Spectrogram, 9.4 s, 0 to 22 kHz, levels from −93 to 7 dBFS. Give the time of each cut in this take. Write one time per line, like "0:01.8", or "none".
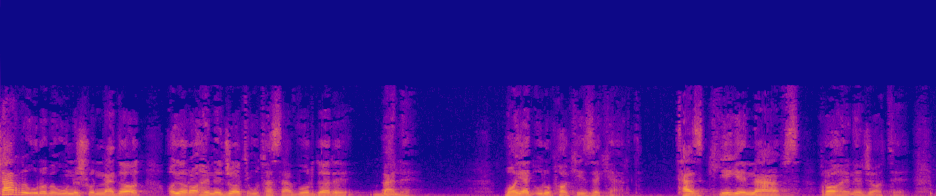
0:02.5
